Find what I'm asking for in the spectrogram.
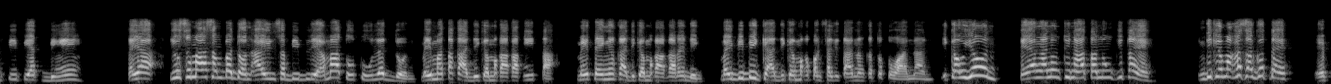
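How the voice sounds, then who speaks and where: A man's voice: very high voice, sharp tone, no echo. A man giving a mocking debate rebuttal, taunting his opponent and quoting scripture verse after verse. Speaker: religious debater.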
